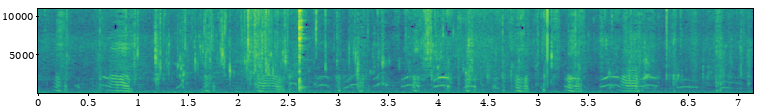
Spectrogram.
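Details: Six puppies nursing from their mother GiGi, a pet dog, give a steady run of high, squeaky whimpers and arched squeals, overlapping and repeated several times a second, with a low hum underneath.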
